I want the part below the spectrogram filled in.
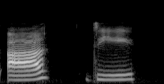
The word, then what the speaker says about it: Ariana: There is actually no R roll. I'll give you a little lesson right now on how to say my name. it's like pronouncing a D instead of an R. So it's Ariana.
